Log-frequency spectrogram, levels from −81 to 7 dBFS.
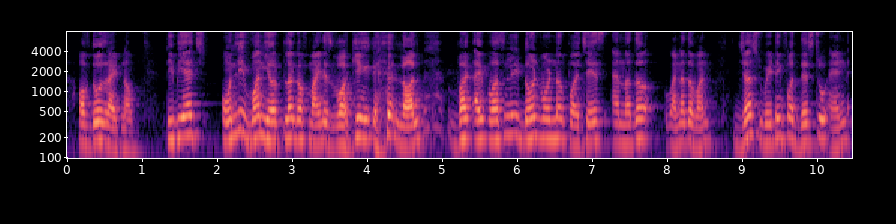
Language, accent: English, Indian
